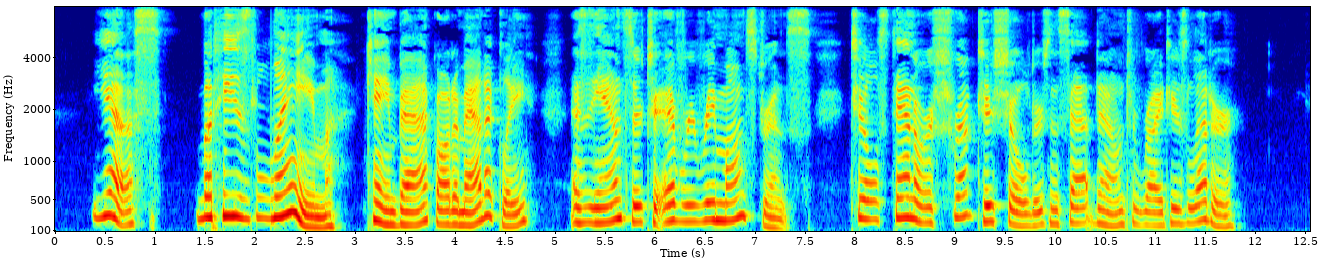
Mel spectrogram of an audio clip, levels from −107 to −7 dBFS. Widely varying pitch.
Yes: wide, 5.8 semitones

